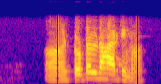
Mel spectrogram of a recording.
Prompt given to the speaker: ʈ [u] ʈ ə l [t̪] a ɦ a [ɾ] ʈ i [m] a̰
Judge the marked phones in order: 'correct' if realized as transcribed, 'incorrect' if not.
incorrect, incorrect, correct, correct

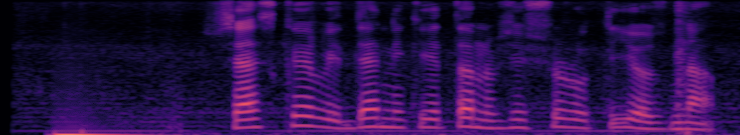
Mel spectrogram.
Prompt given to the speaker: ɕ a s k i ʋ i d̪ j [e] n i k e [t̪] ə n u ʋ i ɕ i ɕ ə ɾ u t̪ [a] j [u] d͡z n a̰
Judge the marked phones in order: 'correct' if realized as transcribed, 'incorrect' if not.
incorrect, correct, incorrect, incorrect

